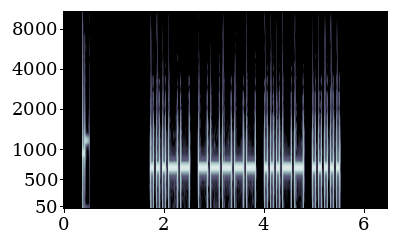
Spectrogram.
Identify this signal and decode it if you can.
Morse code, heard as a keyed tone, about 20 wpm, 700 Hz. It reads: 3035
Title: Numbers - 4-Digit 20wpm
